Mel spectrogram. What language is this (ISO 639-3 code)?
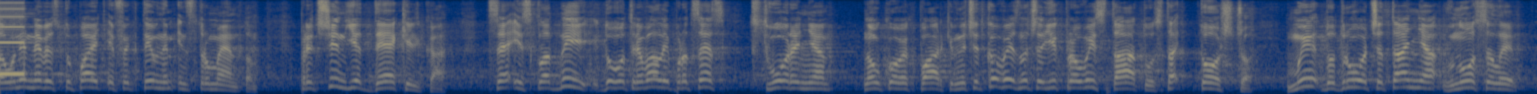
ukr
